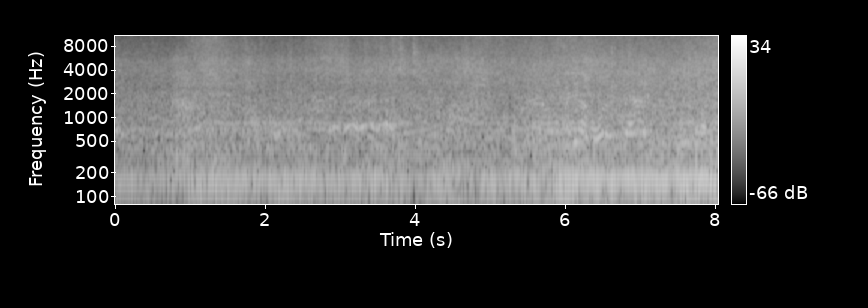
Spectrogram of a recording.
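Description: Steady outdoor ambience with an engine humming at a constant pitch, under a noisy wash of sound and faint background voices. The sound grows slightly louder in the last couple of seconds.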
